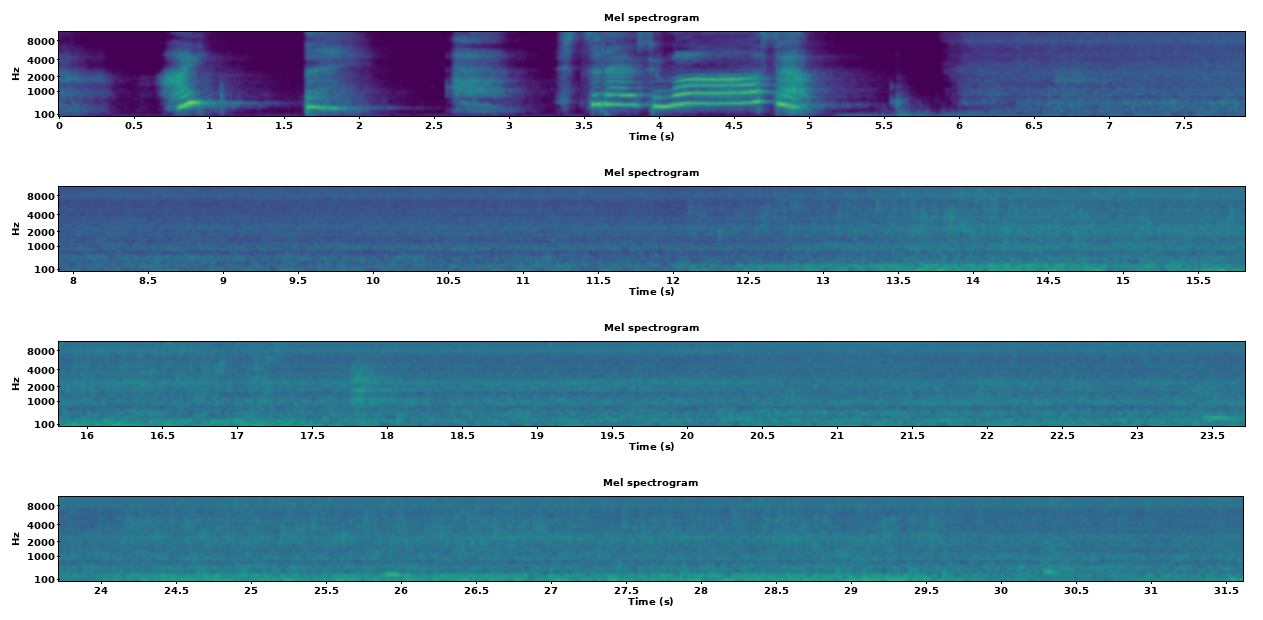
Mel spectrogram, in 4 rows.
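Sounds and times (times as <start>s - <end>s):
speech: 3.6s - 5.0s
water running while rinsing hair: 6.0s - 31.5s.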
